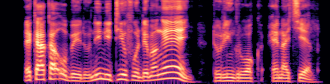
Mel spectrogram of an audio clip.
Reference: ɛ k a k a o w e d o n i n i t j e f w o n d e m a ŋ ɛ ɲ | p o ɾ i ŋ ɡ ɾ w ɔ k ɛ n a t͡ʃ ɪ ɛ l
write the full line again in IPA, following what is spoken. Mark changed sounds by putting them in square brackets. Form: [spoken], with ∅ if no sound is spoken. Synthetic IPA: ɛ k a k a o [b] e d o n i n i t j e f w o n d e m a ŋ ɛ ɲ | [t] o ɾ i ŋ ɡ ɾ w ɔ k ɛ n a t͡ʃ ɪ ɛ l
